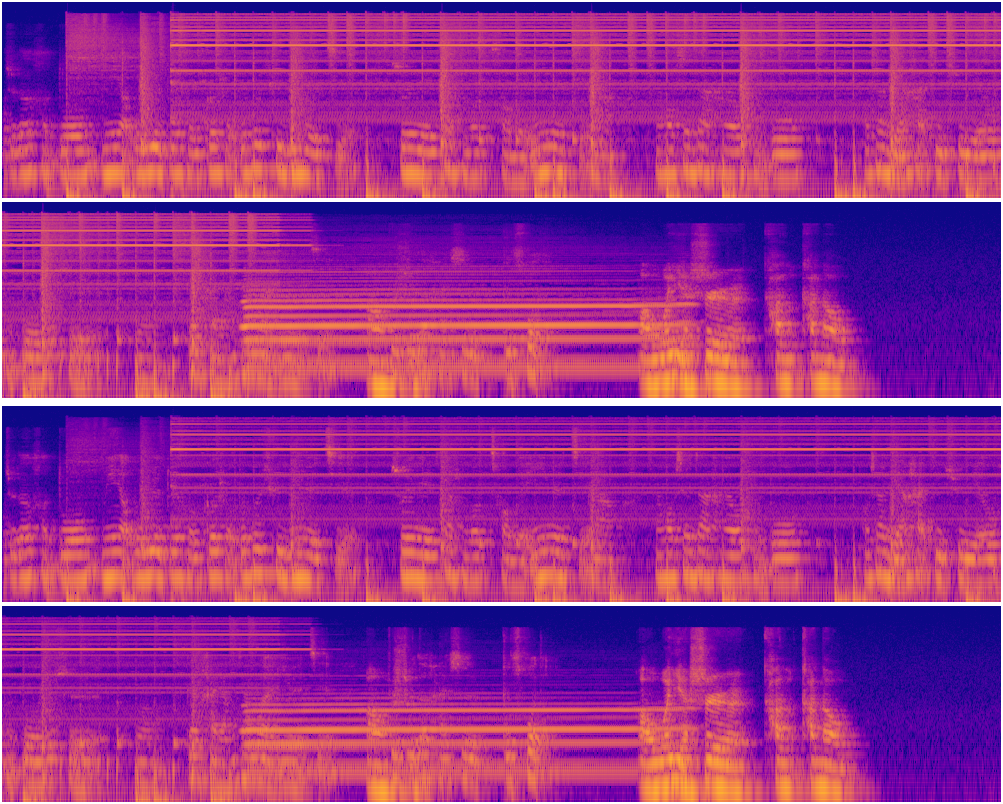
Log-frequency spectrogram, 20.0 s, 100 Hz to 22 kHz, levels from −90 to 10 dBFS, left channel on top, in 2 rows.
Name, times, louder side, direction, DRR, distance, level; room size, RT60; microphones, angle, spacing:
voice 1, 0.0-3.6 3.9-6.1 6.5-8.0 8.6-11.0 11.3-13.3 13.9-15.5, right 1 dB, 35° right, 2.8 m, -26 dB
sound 1, 0.6-12.5, left 3 dB, 55° left, 0.8 m, -25 dB
sound 2, 1.7-13.1, left 2 dB, 35° left, 2.6 m, -18 dB
sound 3, 12.3-17.0, left 3 dB, 90° left, 0.8 m, -21 dB
voice 2, 13.6-14.3 16.3-18.5, right 1 dB, 85° right, 2.4 m, -18 dB
17.0 x 10.5 x 3.8 m
head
